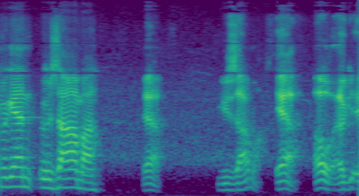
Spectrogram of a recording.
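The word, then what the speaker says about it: Uzomah: six catches are you say his name again uzama yeah uzama yeah oh okay and so we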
